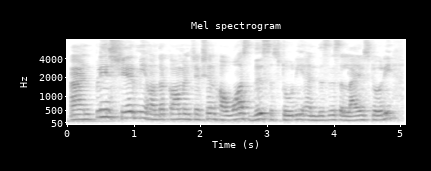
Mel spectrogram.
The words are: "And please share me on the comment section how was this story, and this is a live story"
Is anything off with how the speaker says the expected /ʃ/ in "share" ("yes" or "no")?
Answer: no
